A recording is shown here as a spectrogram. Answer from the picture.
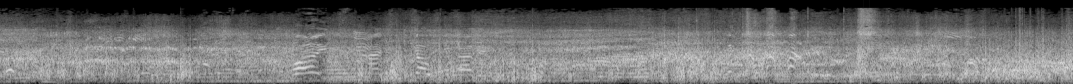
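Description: Racing hatchback engines revving up and down as the cars lap the track, with tyres skidding on the corners.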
